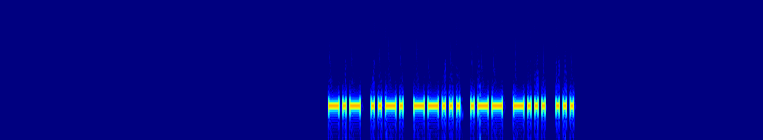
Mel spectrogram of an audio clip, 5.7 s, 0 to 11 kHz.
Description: Morse code, heard as a keyed tone, about 46 wpm, 700 Hz. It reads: KF7WBS
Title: USA Call Signs - 6 Characters - Repeated 3x - 45wpm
